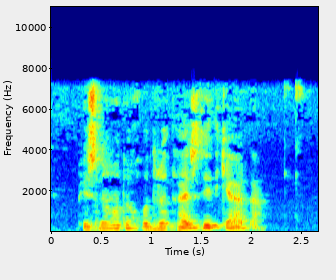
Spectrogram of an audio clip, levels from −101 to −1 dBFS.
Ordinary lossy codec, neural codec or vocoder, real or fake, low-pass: AAC, 64 kbps; none; real; 7.2 kHz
